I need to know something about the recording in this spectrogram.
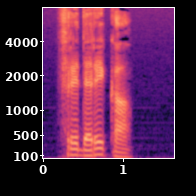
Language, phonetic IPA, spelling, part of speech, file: Polish, [ˌfrɨdɛˈrɨka], Fryderyka, proper noun / noun, Pl-Fryderyka.ogg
